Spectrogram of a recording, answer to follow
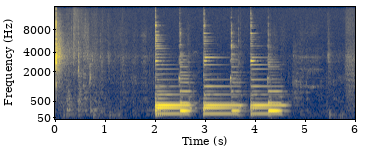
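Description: Acoustic guitar playing a D-major shape at the fifth fret: the A and B strings plucked together, then the D string alone, repeated three times about a second apart, starting about two seconds in.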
